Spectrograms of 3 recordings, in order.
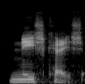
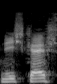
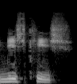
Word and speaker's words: Niche Cache: Yeah, just quickly, my favorite mispronunciation of Niche Cache that I've heard in my lifetime was definitely Niche Quiche, which makes me hungry every time I think about that one.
